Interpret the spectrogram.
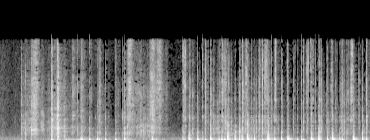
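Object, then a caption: Styrofoam block. Fingertip-like tapping on a block of styrofoam produces a quick run of soft, bassy, sticky taps with very short decay, mostly low in tone. The taps are sparse at first, then come faster and denser after a brief pause.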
